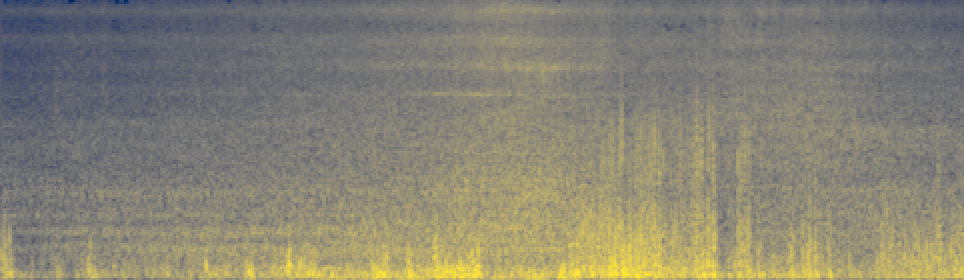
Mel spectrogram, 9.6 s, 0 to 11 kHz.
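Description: GWR Class 166 Turbo diesel multiple unit pulling into a platform, its underfloor diesel engines and wheels on the rails growing louder as it draws alongside, with wind buffeting the microphone. About seven seconds in it drops to a steadier, quieter rumble mixed with wind noise.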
